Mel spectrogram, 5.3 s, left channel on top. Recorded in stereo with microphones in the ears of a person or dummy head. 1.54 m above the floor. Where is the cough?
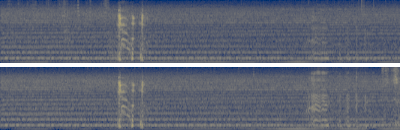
15° left (ahead or behind).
